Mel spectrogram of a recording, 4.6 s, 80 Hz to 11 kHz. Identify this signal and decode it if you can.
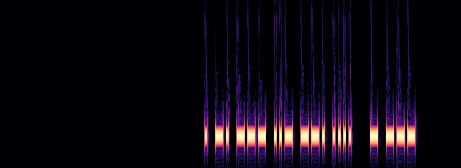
Morse code, heard as a keyed tone, about 49 wpm, 700 Hz. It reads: ENOUGH TO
